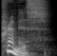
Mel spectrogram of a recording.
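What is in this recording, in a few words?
"premise", British English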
